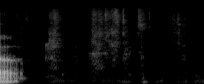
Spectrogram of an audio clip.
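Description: A man's drawn-out hesitation sound that trails off just after the start, followed by faint soft clicks and near quiet.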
